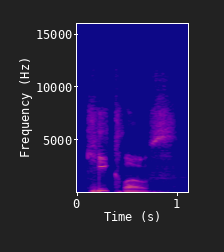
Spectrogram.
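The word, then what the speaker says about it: kyklos: it's it's the it's the greek word is key close um and so but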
